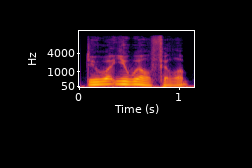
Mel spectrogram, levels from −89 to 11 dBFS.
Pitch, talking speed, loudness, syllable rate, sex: 125 Hz, 260 wpm, -14 LUFS, 5.9 syllables/s, male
